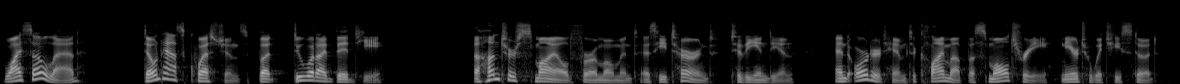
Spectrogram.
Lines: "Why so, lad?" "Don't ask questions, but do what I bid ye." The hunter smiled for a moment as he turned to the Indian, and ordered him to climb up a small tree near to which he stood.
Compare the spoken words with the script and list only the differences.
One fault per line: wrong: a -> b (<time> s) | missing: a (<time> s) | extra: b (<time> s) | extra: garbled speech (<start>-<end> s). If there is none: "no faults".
no faults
